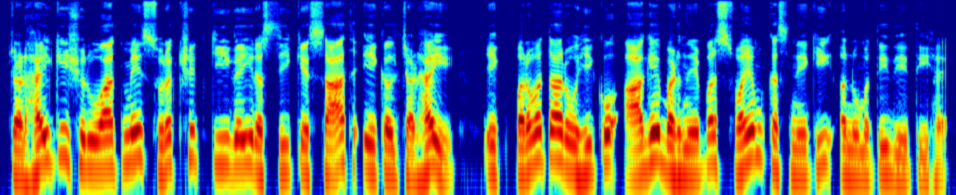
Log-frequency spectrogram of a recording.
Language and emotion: Hindi, neutral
